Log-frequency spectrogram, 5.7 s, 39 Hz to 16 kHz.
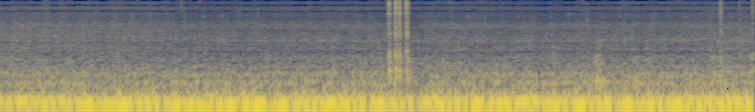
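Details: Triumph TR7 under restoration, on a test drive: steady low engine drone with one sharp clunk midway; intermittent knock from underneath while driving, nothing found under car, cause unknown.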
